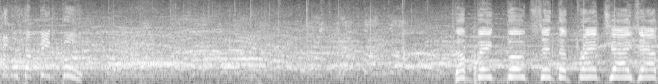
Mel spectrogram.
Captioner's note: crowd chatter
